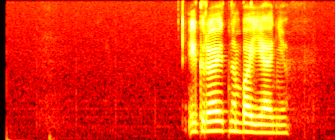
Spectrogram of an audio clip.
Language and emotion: Russian, neutral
